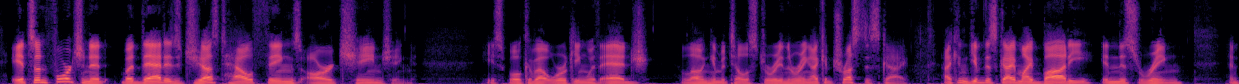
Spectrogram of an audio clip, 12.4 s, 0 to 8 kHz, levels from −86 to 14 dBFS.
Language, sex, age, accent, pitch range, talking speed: English, male, 40-59, American, 115-160 Hz, 200 wpm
